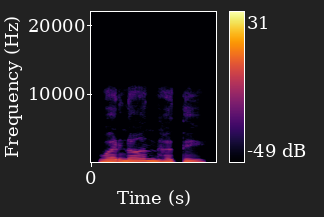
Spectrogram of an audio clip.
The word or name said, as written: ವರ್ಣಾಂಧತೆ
